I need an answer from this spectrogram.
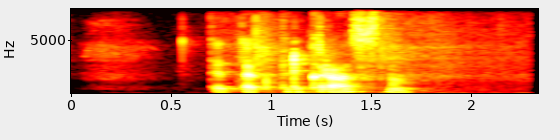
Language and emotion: Russian, neutral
